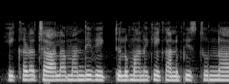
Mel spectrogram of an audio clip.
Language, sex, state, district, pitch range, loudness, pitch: Telugu, female, Telangana, Komaram Bheem, 200-210 Hz, -15 LUFS, 205 Hz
